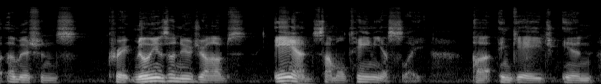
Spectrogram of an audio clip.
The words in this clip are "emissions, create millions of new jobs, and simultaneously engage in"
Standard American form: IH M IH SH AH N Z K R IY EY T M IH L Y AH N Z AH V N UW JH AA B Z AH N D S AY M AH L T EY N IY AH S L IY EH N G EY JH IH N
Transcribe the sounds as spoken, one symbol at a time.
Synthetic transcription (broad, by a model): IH M IH SH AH N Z K R IY EY T M IH L Y AH N Z AH V N UW JH AA B Z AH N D S AY M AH L T EY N IY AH S L IY EH N G EY JH IH N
